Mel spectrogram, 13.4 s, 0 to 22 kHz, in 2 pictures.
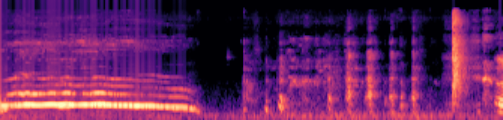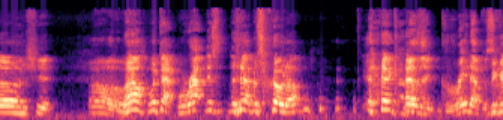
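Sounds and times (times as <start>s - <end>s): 
person howling imitating a dog: 0.0s - 2.7s
people snickering and laughing: 3.2s - 6.9s, 10.2s - 12.5s
speech: 6.6s - 11.0s, 11.6s - 13.4s.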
